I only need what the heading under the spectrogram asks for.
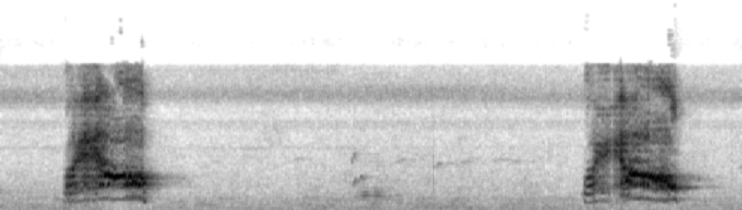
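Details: Kepodang, or black-naped oriole, from Sumbawa, in a lure recording: two drawn-out, scratchy, mewing calls about four seconds apart, each slightly under a second long, with near silence between them.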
